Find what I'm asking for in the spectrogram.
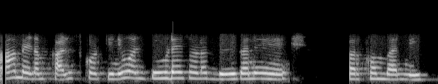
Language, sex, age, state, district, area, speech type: Kannada, female, 30-45, Karnataka, Chitradurga, rural, conversation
